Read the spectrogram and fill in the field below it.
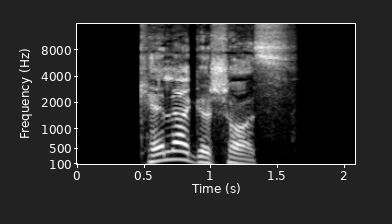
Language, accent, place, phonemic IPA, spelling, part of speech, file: German, Germany, Berlin, /ˈkɛlɐɡəˌʃɔs/, Kellergeschoss, noun, De-Kellergeschoss.ogg
- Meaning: basement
